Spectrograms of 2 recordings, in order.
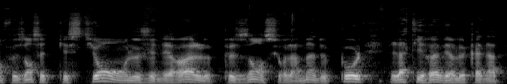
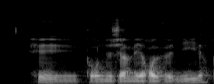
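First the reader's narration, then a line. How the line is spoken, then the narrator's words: Low-voiced older man. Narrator (French): prononça le général à voix basse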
